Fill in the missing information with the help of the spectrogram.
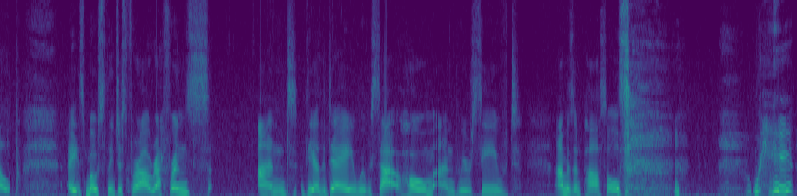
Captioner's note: laughs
